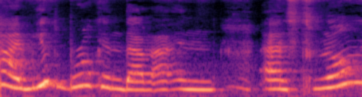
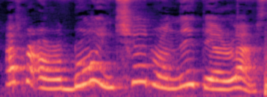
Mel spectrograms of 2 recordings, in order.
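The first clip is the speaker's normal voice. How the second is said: usual speaking voice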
